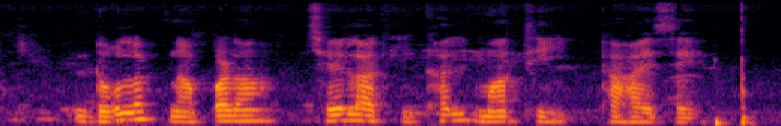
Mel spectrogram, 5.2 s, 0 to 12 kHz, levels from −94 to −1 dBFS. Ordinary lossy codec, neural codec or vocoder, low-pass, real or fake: Opus, 64 kbps; none; 10.8 kHz; real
